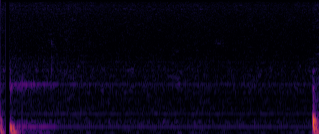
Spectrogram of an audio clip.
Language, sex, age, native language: Icelandic, female, 12, Polish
